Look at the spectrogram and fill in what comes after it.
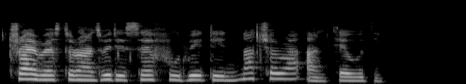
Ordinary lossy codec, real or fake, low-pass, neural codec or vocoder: none; real; 7.2 kHz; none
